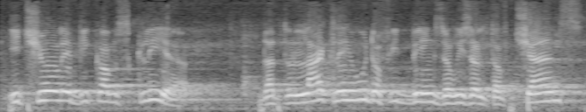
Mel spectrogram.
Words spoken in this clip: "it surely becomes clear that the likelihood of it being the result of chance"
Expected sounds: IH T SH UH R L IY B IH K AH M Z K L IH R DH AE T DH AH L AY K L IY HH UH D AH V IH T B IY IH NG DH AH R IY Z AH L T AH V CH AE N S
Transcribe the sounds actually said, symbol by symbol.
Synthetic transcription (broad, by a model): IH T SH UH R L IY B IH K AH M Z K L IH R DH AE T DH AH L AY K L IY HH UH D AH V IH T B IY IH NG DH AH R IY Z AH L T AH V CH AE N S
